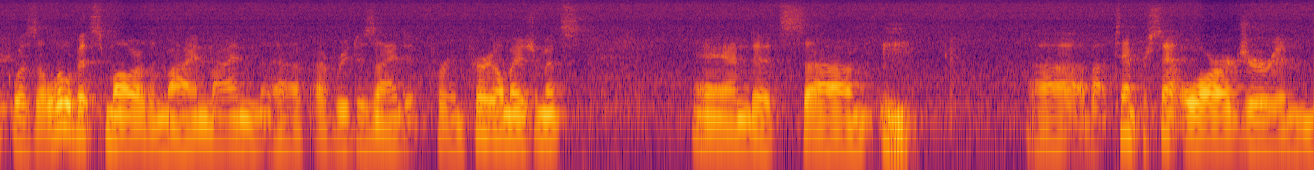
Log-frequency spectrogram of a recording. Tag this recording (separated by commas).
Speech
